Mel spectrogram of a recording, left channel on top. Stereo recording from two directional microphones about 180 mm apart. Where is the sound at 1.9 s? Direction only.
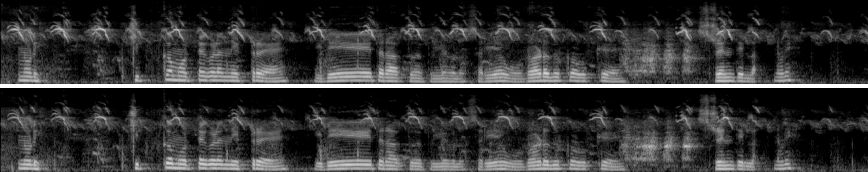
30° left (ahead or behind).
